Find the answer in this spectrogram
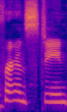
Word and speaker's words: Frankenstein: Frankenstein and he says Dr. Frankenstein to rhyme with mean.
